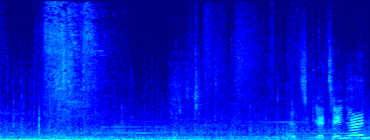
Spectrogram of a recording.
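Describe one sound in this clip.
Flames roar and crackle.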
